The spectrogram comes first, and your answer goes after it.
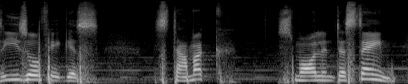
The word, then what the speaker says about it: esophagus: It is not oesophagus, it is esophagus.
